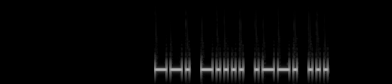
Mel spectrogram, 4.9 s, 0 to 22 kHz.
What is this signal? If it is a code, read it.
Morse code, heard as a keyed tone, about 25 wpm, 700 Hz. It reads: G6PS
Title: DXCC-100 Call Signs - 4 Characters - Repeated 2x - 25wpm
